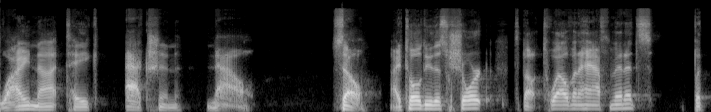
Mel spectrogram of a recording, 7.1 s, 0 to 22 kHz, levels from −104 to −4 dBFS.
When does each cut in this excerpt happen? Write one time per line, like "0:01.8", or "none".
0:03.8
0:04.5
0:05.0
